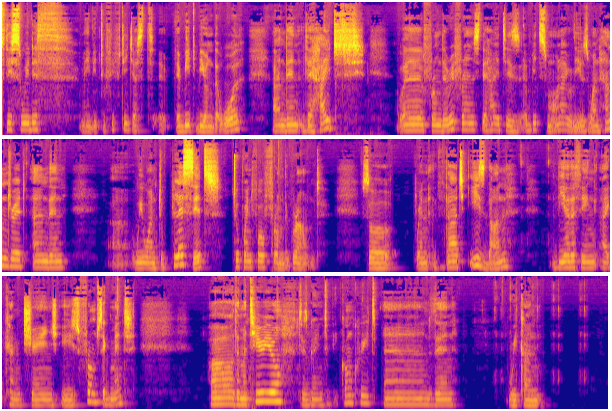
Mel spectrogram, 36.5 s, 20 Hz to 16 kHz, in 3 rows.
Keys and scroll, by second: 0.0-0.9 typing, 6.2-6.9 typing, 16.5-18.0 typing, 29.7 c, 30.2 c.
